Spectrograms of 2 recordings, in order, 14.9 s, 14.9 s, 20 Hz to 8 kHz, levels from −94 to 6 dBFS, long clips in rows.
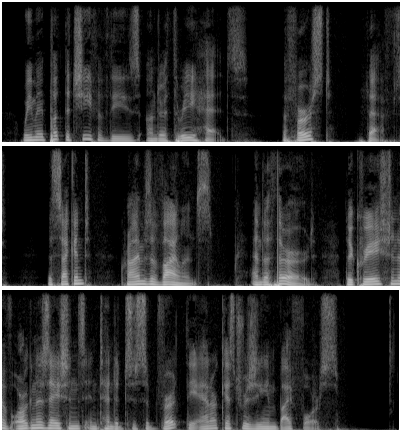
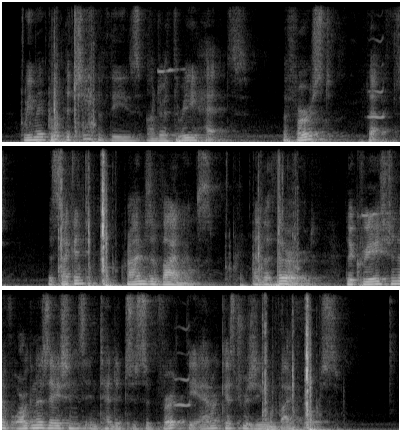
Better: first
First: none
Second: background sound (Squeak / Wood); 4 dB below the speech // room echo; dies away in 0.7 s

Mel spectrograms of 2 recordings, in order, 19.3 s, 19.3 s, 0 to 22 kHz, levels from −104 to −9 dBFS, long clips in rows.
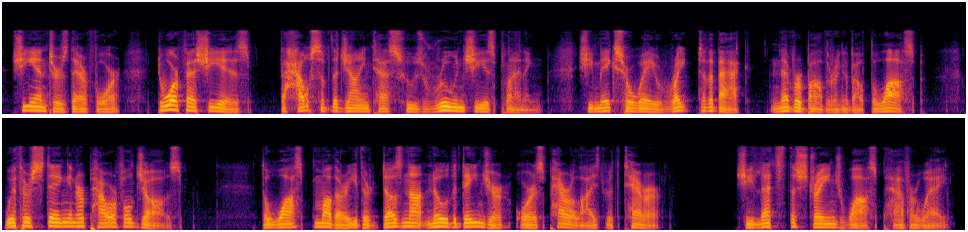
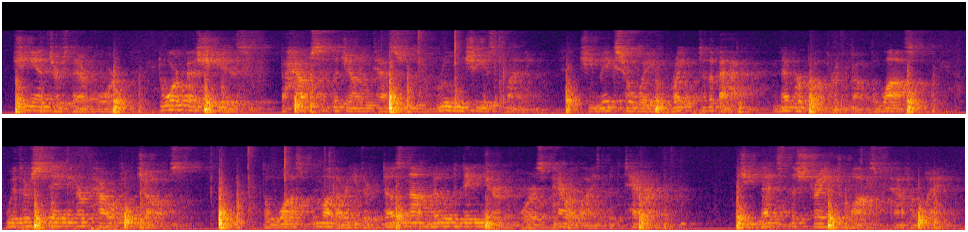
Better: first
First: none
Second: background sound (Walk, footsteps); 3 dB above the speech // room echo; dies away in 1 s

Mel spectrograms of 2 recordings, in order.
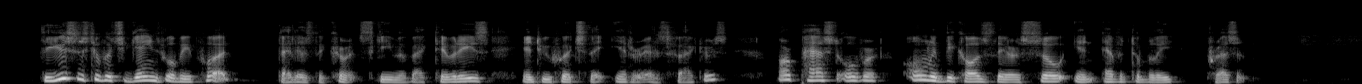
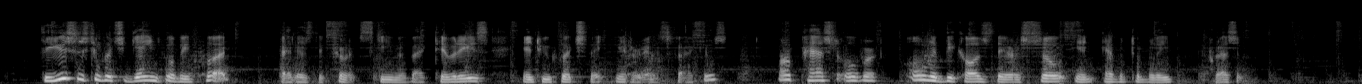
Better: first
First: none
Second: noise reduction (neural separator model SepFormer DNS4)

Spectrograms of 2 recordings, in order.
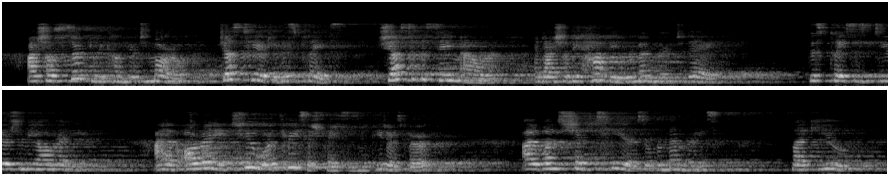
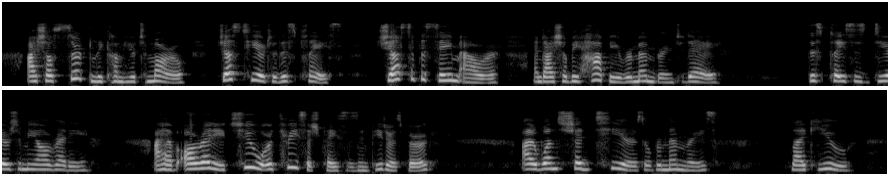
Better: second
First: room echo; dies away in 2.5 s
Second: none

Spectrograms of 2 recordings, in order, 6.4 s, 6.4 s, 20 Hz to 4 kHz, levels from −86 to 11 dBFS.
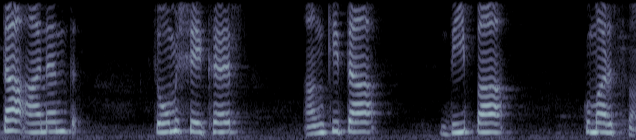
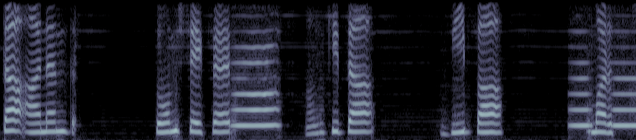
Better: first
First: none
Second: noise reduction (neural separator model SepFormer WHAM!)

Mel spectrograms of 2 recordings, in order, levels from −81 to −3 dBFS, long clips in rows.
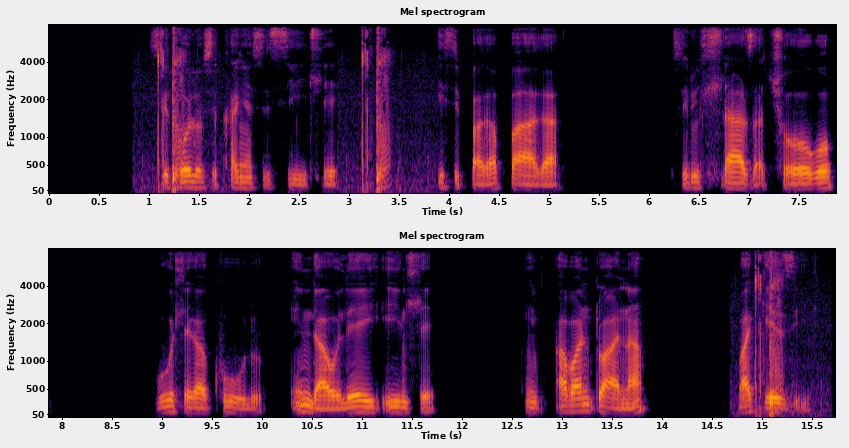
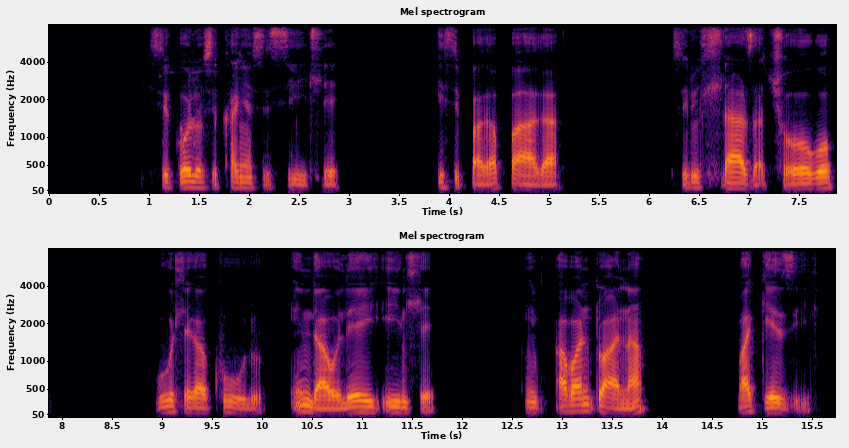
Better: second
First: background sound (Fart); 5 dB below the speech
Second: none

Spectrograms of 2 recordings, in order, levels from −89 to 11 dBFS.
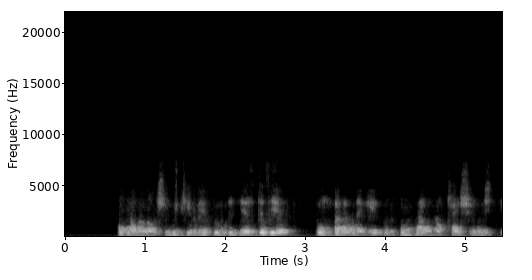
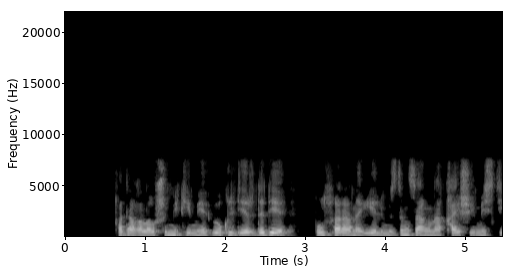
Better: second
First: noise reduction (neural mask model DeepFilterNet 3)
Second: none

